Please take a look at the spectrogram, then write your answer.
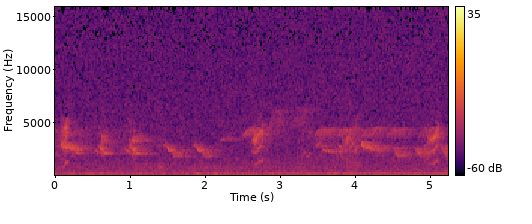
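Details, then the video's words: Japanese paradise flycatcher singing: quick, high, down-slurred whistled notes ("hoit, hoit") repeated about once a second, then a buzzier run of notes, over a soft background hiss. "호잇~호잇~ 긴꼬리딱새의 노랫소리"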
